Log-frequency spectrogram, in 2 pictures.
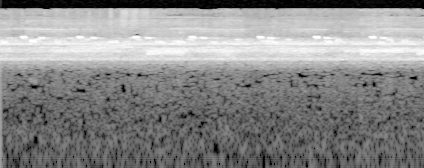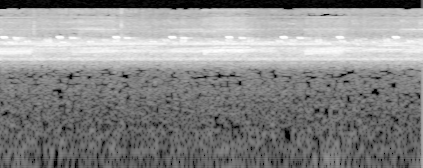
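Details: Summer night in the forest with crickets chirping, a steady high shrill wall of sound overlaid by short, sharp repeated chirps popping out at uneven intervals over the constant buzzing drone.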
